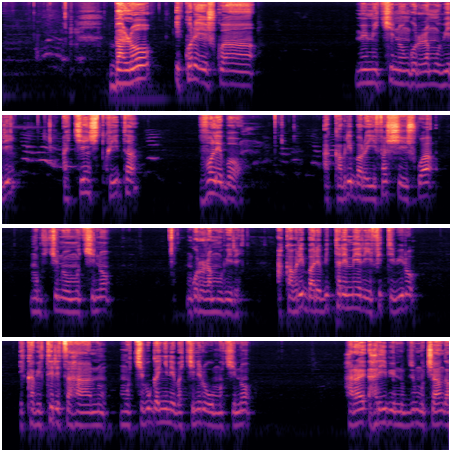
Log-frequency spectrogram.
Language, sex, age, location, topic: Kinyarwanda, male, 25-35, Musanze, government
